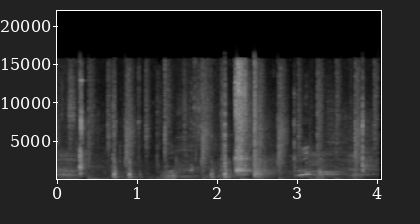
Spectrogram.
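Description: Plastic clicks, clacks and knocks as parts of a Neato robot vacuum are pried and pulled apart by hand, a string of sharp irregular hits over background music.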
